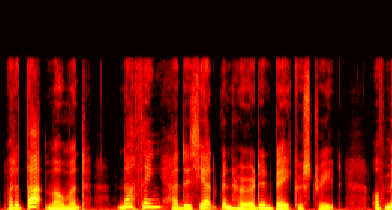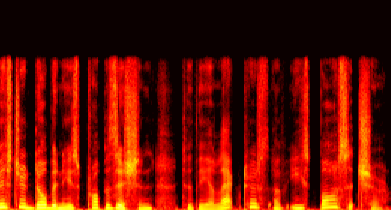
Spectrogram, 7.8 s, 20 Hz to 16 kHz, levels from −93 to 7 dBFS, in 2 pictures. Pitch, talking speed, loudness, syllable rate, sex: 215 Hz, 175 wpm, -19 LUFS, 5.3 syllables/s, female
